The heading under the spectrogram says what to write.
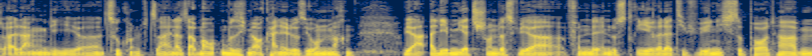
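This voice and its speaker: At a fairly quick pace, a man with a very deep, low voice speaks with fairly even intonation and very even loudness. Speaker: video game shop owner. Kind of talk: casual interview. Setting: in his shop.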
